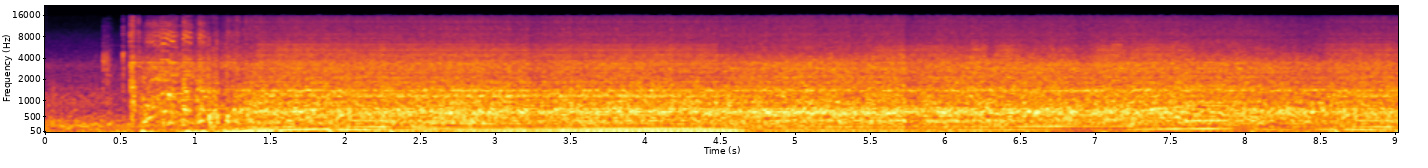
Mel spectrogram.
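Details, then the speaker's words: Supercharged engine, cold start settling to idle: constant rough, gravelly hum underneath from noisy worn main supercharger bearings; noise present all the time and gets much louder as the engine warms. "so can you hear that kind of s of SL rough sound that shouldn't be there that's what we're listening to and that is your main supercharger bearings that become noisy"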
